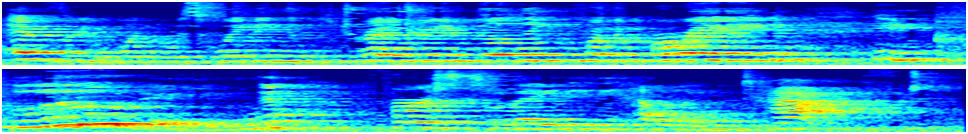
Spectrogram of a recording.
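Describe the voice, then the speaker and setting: A proud suffragist organizer played by an amateur woman reader declaims in a high, lively voice at a measured pace. It is a stage reading captured from far off in a very echoey room. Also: slight background noise. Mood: storytelling. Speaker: volunteer reader in a museum reading play. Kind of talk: amateur reader's theatre monologue.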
